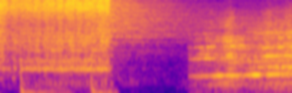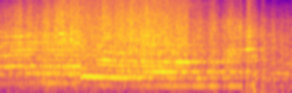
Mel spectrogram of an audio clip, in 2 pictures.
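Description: A Formula One race car engine screams loudly, its high whine climbing steadily in pitch as it revs, preceded by a short burst of noise and a brief near-silent gap.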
